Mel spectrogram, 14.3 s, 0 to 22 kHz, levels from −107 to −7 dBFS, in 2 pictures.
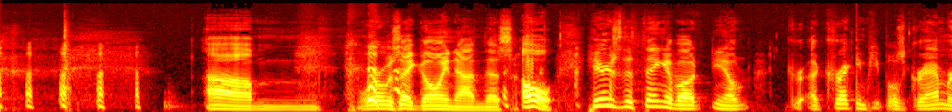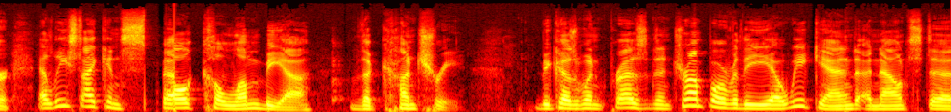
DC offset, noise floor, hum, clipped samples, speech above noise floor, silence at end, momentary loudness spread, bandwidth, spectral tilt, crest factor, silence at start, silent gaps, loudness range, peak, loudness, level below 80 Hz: under 0.1%; -62 dBFS; none; under 0.1%; 36 dB; 0 s; 14 LU; 18 kHz; -4.5 dB/octave; 20 dB; 0 s; none; 5 LU; -6 dBFS; -27 LUFS; -60 dBFS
